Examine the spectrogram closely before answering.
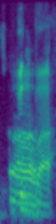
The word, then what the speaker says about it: Njigba: It's Kit Kat, Njigba. cheesecake. That's how you pronounce the name. Njigba. Najigba.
